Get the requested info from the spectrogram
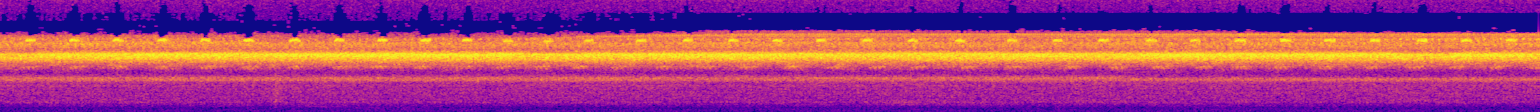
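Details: Night-time forest crickets form an unbroken, shrill, shimmering drone of many overlapping chirps that stays even in loudness throughout.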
